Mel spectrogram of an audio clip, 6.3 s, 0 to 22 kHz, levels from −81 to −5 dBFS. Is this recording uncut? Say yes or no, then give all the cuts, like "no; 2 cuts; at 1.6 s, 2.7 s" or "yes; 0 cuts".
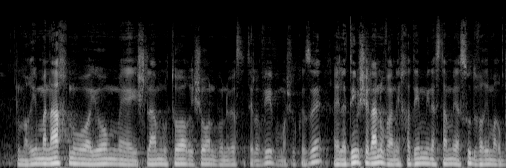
no; 1 cut; at 4.1 s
